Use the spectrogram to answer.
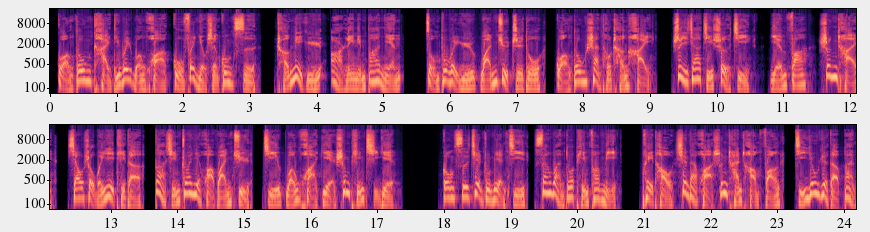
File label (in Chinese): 男 宣传广告; 凯迪威文化股份有限公司宣传简介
